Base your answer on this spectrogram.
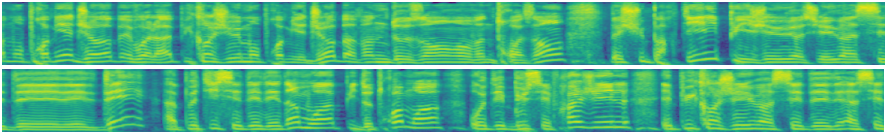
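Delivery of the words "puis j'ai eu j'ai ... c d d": ordinary talk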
